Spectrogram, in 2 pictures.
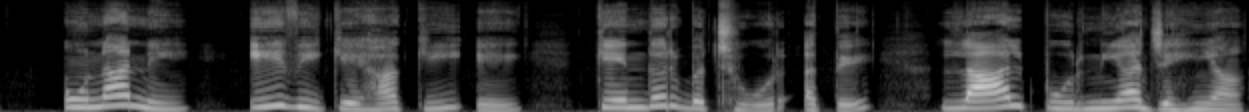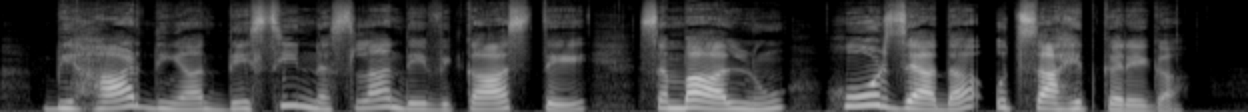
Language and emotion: Punjabi, neutral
